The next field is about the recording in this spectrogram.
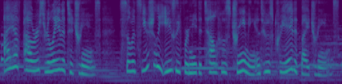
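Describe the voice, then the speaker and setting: A woman voicing a gentle little girl deity in a video game, light and childlike, composed as she explains. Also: very high voice, lively intonation, normal speed. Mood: calm, assured. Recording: loud game music behind voice.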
